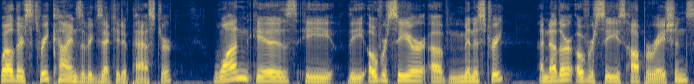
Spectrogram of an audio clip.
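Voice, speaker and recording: With an American accent and an unremarkable speaking voice, a man talks at a fairly slow pace and a fairly high pitch, his intonation lively, on a very clean recording with a silent background. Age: 60s. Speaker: pastor and ministry founder. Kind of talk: interview.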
